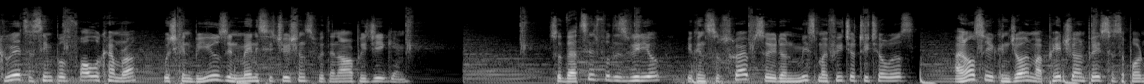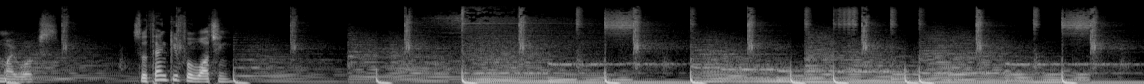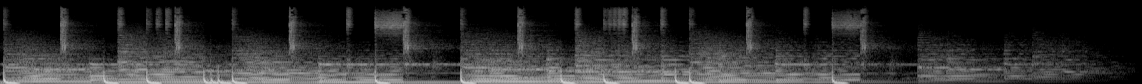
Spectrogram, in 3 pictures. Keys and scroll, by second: 0.8-9.5 typing, 12.4-14.2 typing, 15.4 s, 15.8 d, 17.1 space, 17.7 w, 18.1 a, 19.3 w, 20.6 d, 23.9-26.0 typing, 28.4 a, 29.1 w, 29.5 s, 30.2 d, 33.3 d.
